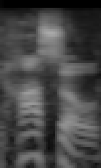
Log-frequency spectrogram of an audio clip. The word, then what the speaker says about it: Jasso: Izzy Hasso, that's how they pronounce it, with the pitches up high, ball 1 with a breaking pitch here in the bottom of the 4th inning.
